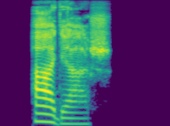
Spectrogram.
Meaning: flowerbed
- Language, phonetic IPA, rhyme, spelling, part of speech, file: Hungarian, [ˈaːɟaːʃ], -aːʃ, ágyás, noun, Hu-ágyás.ogg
